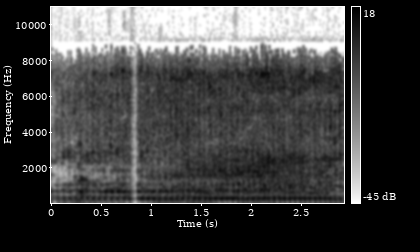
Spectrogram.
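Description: A motorcycle engine runs loud with a steady, buzzing rumble, broken only by a very brief cut near the start. No one speaks.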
